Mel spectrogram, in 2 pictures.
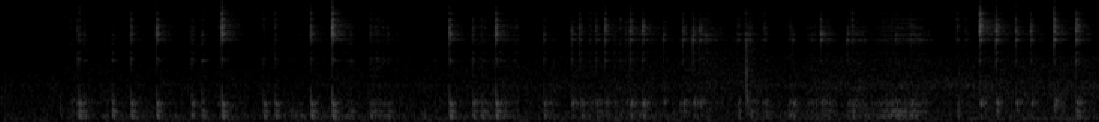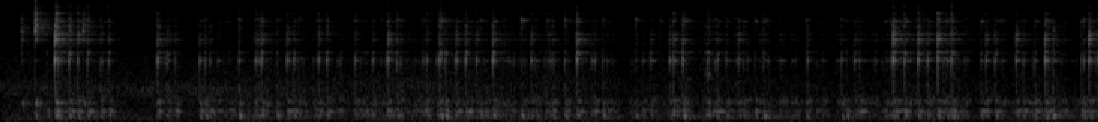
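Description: Long fingernails tap rapidly across the neck and shoulders of a large, hollow, empty-looking terracotta or ceramic vase with small metal ring handles, standing on a table. The result is a dense stream of quiet, bright, clicky taps that die away almost instantly, with faint hollow tones underneath and a light rattle that may come from the handles.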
